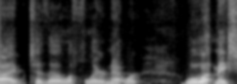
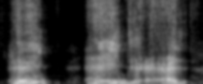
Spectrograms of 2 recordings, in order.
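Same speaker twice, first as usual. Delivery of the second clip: higher-pitched put-on cartoonish teenager voice; 10 semitones higher than usual. Trying to recall a cartoon family's voices, greeting a father character; do an impression of a cartoon teen son. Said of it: "Peter Griffin".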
